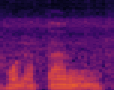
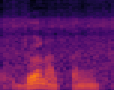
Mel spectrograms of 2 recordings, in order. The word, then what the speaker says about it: Jonatán: su mejor amigo ya jonatán conocido como como Jonathan pero el Jonathan la verdadera pronunciación él va a perdonar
